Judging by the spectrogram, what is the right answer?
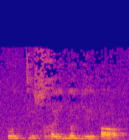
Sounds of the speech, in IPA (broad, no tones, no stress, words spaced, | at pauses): oʎtʲosʁeʎɒ ʎehɒ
